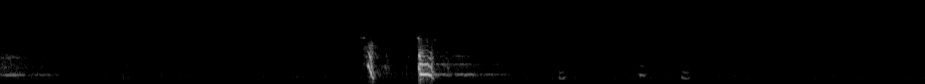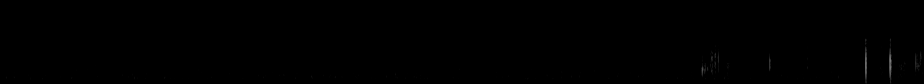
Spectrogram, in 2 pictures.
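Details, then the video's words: A pet dog, possibly getting cold feet, gives a quick double bark followed by a few soft snorts, then long silence broken only by faint clicks and brief faint sounds near the end. "Arbor Barking"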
